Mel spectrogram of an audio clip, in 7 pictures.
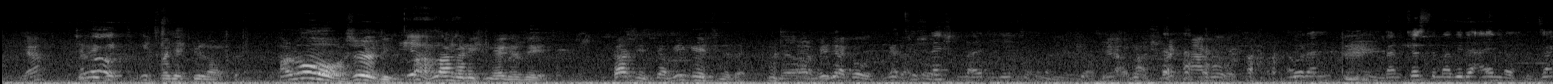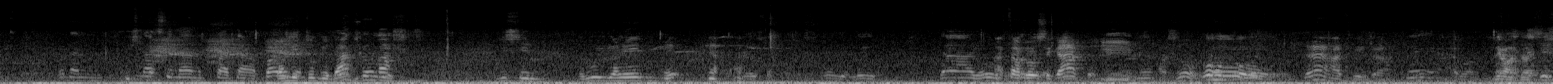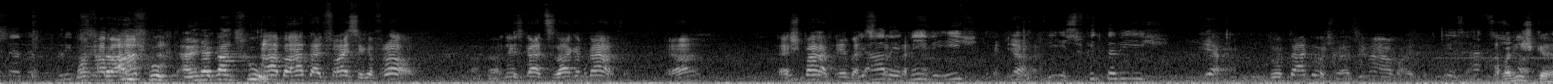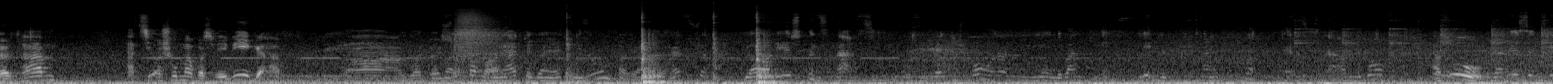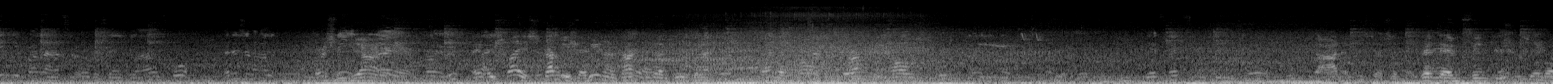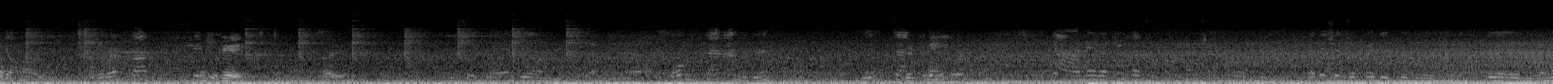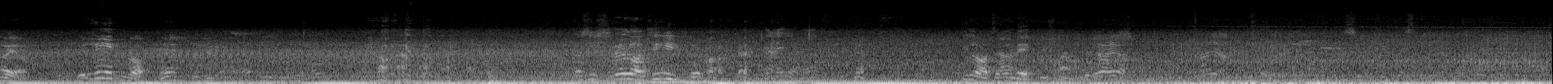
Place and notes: cologne, kyllstrasse, autowerkstatt
soundmap nrw/ sound in public spaces - in & outdoor nearfield recordings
